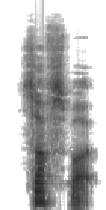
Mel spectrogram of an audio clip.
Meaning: 1. A sentimental fondness or affection 2. A point of vulnerability in a defence 3. A fontanelle
- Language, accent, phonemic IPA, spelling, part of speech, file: English, Australia, /sɔft spɔt/, soft spot, noun, En-au-soft spot.ogg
